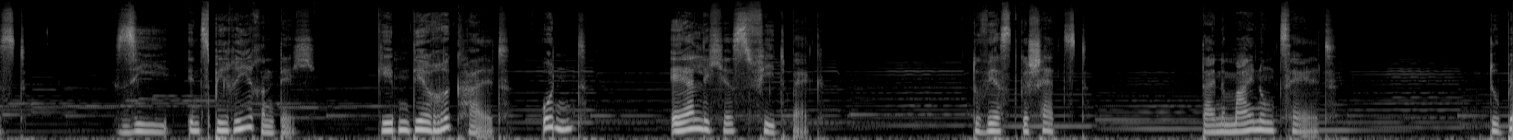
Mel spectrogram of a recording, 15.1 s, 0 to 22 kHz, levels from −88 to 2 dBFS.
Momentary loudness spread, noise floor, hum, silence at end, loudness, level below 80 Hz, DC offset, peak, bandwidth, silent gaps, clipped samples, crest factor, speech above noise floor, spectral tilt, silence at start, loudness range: 16 LU; -63 dBFS; none; 0 s; -35 LUFS; -56 dBFS; under 0.1%; -18 dBFS; over 20 kHz; none; under 0.1%; 20 dB; 29 dB; -4.5 dB/octave; 0 s; 5 LU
